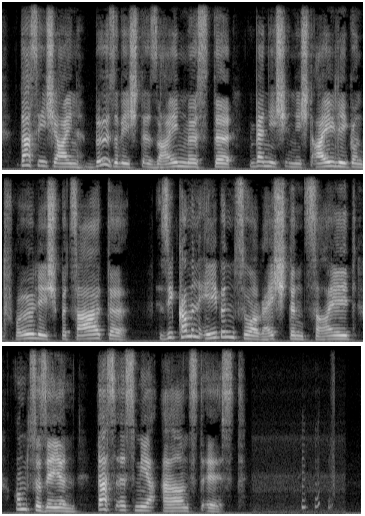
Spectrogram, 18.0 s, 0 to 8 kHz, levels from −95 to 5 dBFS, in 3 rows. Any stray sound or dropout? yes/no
yes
